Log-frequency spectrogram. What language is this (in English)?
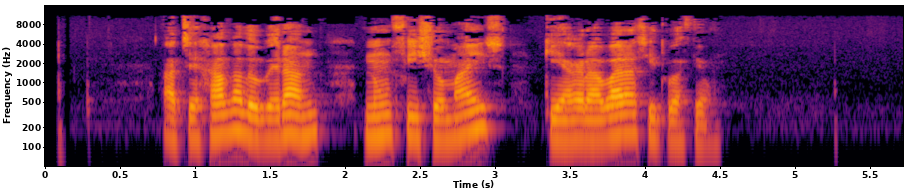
Galician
